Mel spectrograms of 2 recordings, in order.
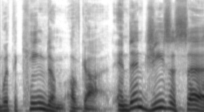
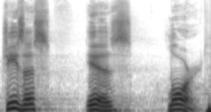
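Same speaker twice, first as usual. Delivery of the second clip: word by word, pausing between each; leading group recitation; much slower than usual. Shown as a demonstration. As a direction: lead the room one word at a time. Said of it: "So let's say it together again".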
